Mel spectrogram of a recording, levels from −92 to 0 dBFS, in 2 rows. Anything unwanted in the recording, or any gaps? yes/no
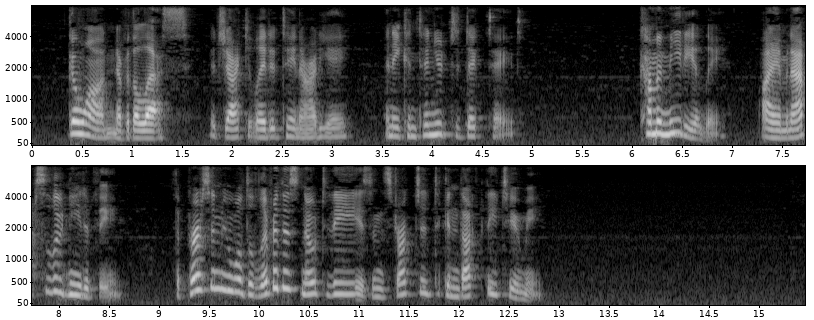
no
